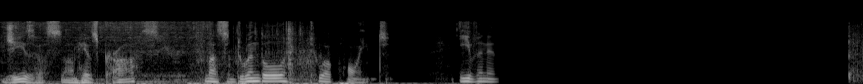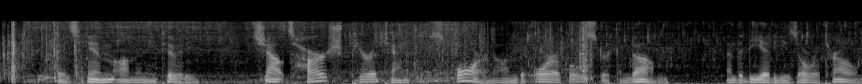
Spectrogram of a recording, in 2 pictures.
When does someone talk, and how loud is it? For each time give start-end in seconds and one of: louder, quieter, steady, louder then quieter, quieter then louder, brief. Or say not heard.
0.0-5.0 louder then quieter
9.2-17.2 steady.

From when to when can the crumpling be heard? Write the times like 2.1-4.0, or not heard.
1.9-3.4, 8.4-9.5, 12.9-14.6.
